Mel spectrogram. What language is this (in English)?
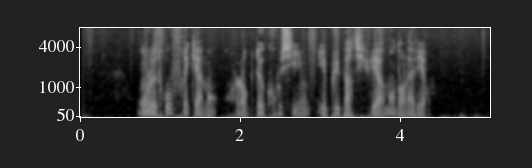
French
